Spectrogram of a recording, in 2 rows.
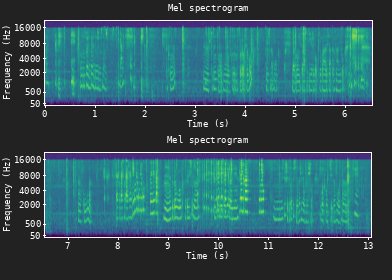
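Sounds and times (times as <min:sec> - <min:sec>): high-pitched squeaky chattering: 0:07.2 - 0:12.9.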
